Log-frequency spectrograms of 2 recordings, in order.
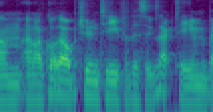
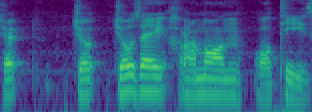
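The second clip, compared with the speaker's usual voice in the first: very slow, drawn-out, careful attempt at Spanish accent; 4 semitones higher, 4 dB louder than usual. Saying a chat member's name before signing off, in a spanish accent. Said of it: "that's my best Spanish accent".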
